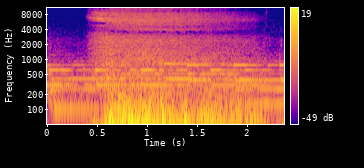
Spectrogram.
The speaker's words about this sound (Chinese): 然后他深吸一口气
